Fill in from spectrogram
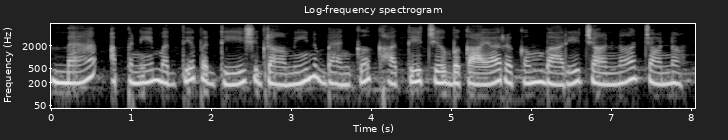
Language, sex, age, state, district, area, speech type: Dogri, female, 18-30, Jammu and Kashmir, Udhampur, rural, read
